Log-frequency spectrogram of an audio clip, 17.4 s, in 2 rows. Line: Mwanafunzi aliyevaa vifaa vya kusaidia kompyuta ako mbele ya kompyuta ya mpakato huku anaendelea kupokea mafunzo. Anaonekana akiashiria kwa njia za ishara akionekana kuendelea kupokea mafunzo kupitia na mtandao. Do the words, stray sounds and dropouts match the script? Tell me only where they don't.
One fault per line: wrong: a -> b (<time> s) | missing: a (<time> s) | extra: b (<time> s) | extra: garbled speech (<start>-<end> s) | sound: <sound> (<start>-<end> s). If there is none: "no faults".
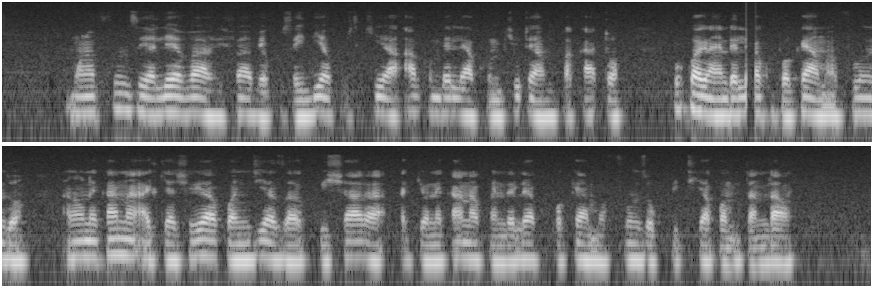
wrong: kompyuta -> kusikia (3.3 s)
sound: dropout (7.4-7.5 s)
wrong: na -> kwa (15.8 s)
